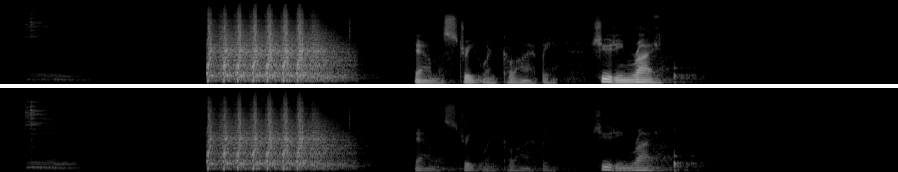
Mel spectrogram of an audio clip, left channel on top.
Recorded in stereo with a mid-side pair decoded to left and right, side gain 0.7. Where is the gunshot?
20° left, 1.2 m.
